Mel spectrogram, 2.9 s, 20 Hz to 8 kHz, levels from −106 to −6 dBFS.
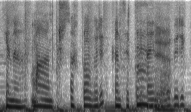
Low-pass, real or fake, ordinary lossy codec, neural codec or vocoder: none; fake; none; codec, 16 kHz, 6 kbps, DAC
